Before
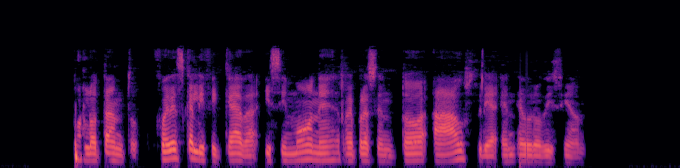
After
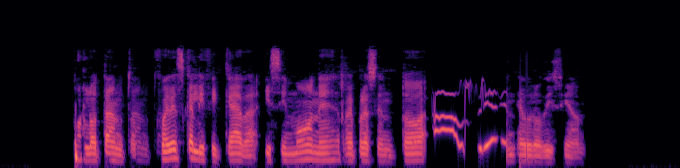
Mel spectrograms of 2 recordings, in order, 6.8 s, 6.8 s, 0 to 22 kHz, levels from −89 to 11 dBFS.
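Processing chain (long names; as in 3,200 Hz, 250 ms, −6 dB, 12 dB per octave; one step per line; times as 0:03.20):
0:00.80–0:01.31: delay throw 260 ms, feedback 20%, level −17.5 dB
0:04.26–0:05.07: three sine waves on the formant tracks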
